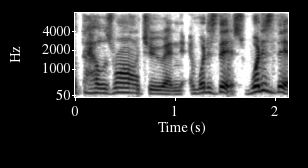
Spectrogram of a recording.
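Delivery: high, furious, angry outburst. Retelling a confrontation over a dent in the car: retelling own angry outburst. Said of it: "I was so angry".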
